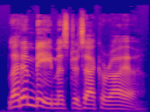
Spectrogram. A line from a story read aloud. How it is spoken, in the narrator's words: the captain barked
